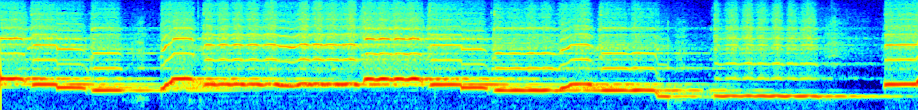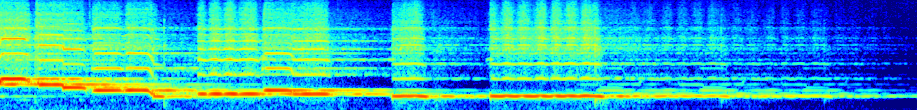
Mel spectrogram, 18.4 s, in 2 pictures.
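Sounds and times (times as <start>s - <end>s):
Native American flute playing: 0.0s - 18.3s.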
